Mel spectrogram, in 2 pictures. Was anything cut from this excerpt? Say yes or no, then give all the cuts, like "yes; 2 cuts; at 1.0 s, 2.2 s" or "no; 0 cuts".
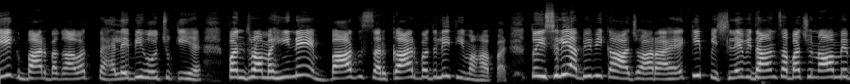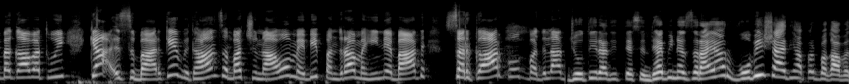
yes; 1 cut; at 14.1 s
